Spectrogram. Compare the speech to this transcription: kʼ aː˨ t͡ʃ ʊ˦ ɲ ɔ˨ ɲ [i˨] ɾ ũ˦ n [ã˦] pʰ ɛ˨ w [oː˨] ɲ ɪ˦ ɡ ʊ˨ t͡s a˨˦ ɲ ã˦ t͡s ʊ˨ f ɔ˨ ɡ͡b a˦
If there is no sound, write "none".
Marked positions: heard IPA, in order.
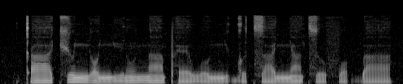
i˨, ã˦, o˨

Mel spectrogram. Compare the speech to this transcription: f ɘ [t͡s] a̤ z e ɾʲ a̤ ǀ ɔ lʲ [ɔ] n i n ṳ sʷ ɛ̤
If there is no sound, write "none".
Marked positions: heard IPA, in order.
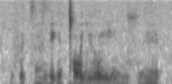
t͡s, o

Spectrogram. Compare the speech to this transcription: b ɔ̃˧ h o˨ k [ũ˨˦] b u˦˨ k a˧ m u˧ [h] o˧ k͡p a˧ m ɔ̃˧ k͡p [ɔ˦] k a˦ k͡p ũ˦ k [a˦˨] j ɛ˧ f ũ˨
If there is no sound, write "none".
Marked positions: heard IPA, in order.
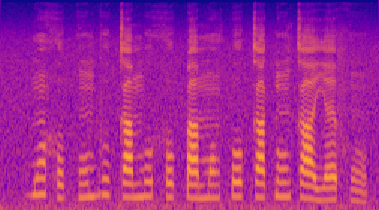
ũ˨˦, h, o˦, a˦˨

